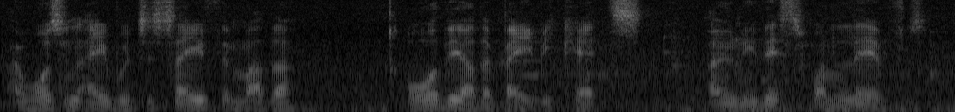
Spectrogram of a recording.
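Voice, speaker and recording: A man voicing a calm, patient mother and vet in a children's storybook, explaining things gently. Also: fairly low pitch, fairly quick, lightly acted. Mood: regretful. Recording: clearly noisy amateur recording.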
